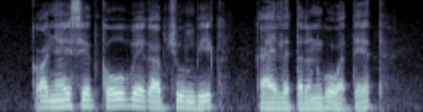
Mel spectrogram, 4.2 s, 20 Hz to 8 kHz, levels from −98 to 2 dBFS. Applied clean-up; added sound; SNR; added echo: none; none; none; none.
